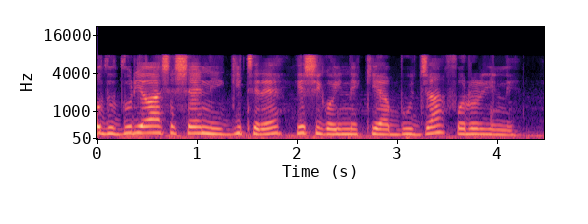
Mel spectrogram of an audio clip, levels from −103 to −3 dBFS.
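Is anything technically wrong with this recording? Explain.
Yes. Throughout the speech, the signal was likely squeezed through Nellymoser compression, coding short blocks with too few bits, which fits a low rate near 32 kbps. Weak bands are replaced by noise, giving a rough, hissy, underwater smear, and nothing remains above 7.8 kHz.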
